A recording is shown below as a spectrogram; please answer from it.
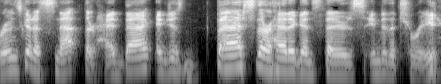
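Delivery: ordinary delivery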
